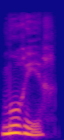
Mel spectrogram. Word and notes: mourir: french

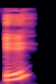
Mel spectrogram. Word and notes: et: French

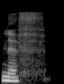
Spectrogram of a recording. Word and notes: neuf: french

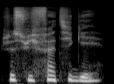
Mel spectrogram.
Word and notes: je suis fatigue: french

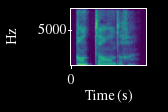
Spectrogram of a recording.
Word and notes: entendre: French

